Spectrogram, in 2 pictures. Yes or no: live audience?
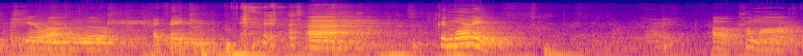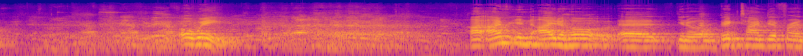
yes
